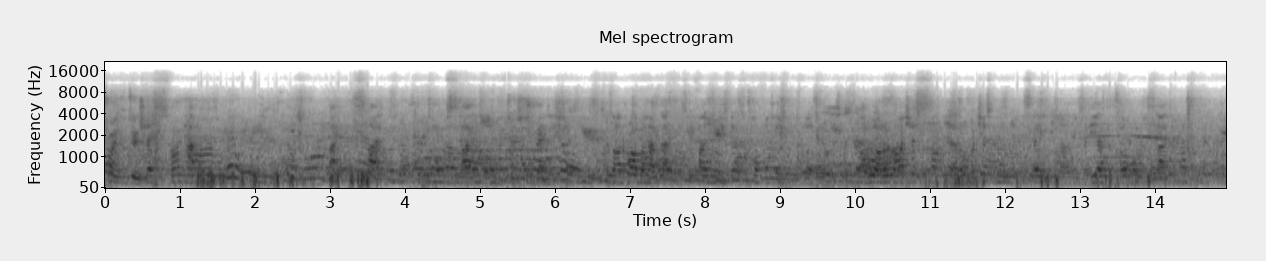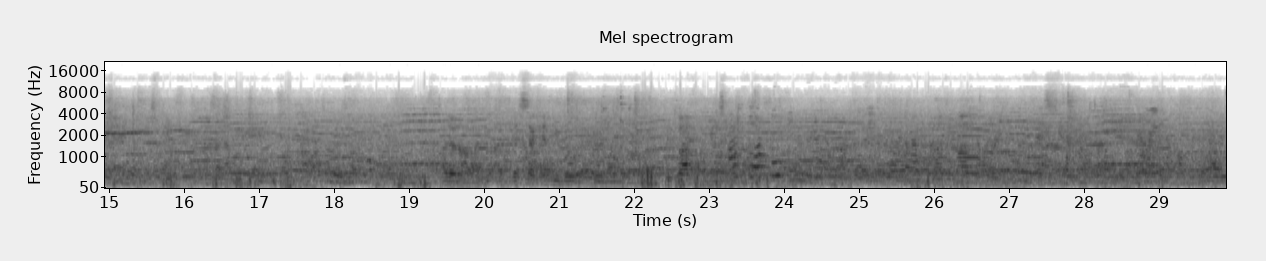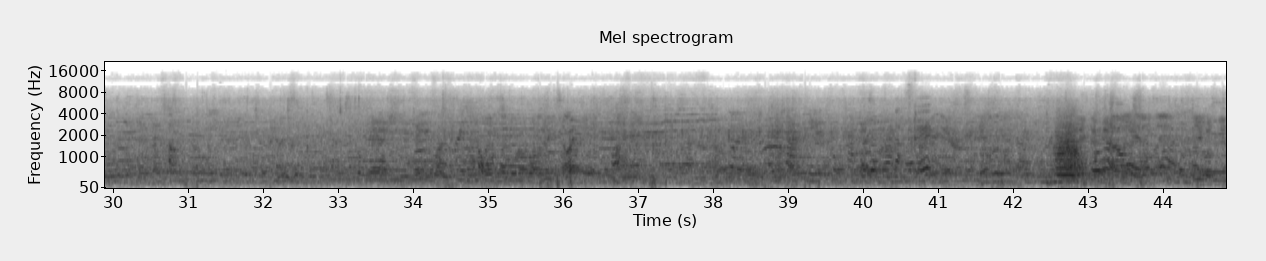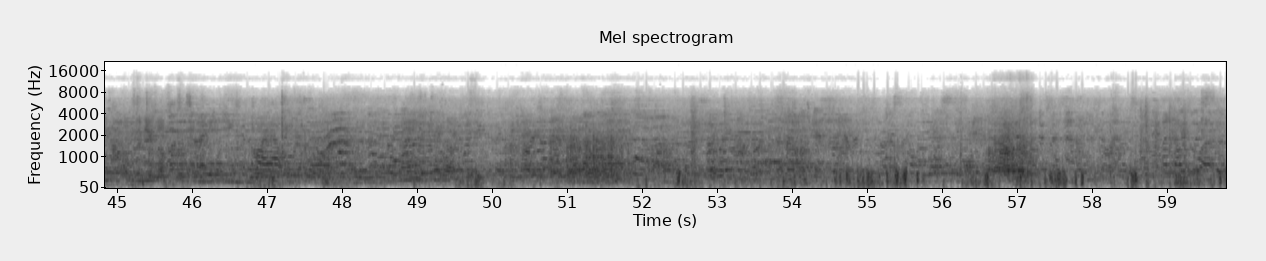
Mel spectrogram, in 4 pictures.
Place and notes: Frederick Gardens, Brighton, UK - Coffee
